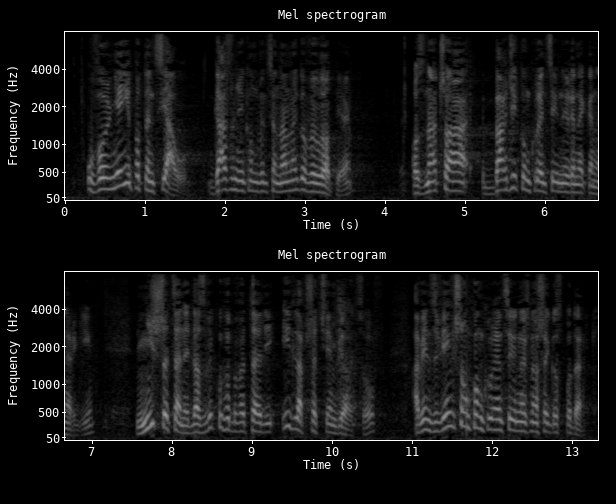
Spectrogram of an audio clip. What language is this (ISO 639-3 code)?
pol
